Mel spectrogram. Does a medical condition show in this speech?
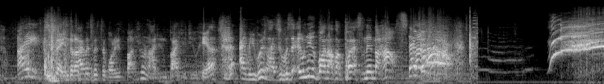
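No.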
